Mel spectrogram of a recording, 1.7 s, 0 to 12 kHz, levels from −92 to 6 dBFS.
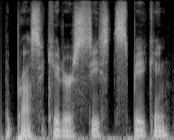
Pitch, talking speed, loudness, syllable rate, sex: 75 Hz, 140 wpm, -20 LUFS, 5.3 syllables/s, male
